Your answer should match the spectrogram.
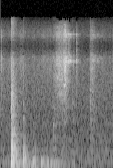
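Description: A bathroom vanity cabinet door knocking as a cat pushes it open from inside: one sharp knock about a quarter second in, then a few lighter knocks and rattles.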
